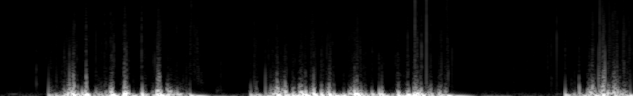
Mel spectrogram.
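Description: A metal-tipped dot stick with a wooden handle scratches inside the soft, hollow canal of a pinkish-white silicone binaural microphone ear. Three bursts of dense, rapid, irregular scraping and tapping are separated by short silences. The sound is a deep, muffled rumbling crackle with almost all of its energy in the low end.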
